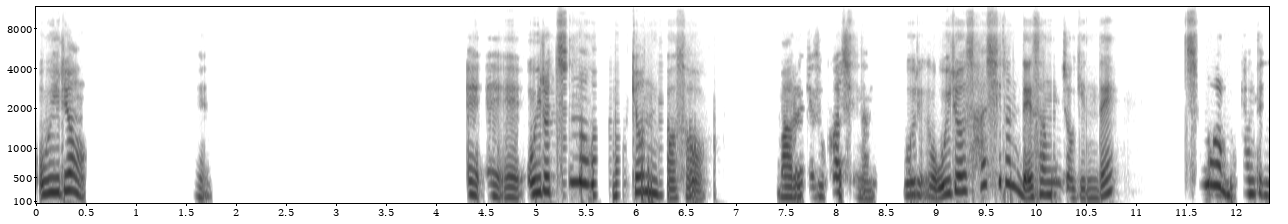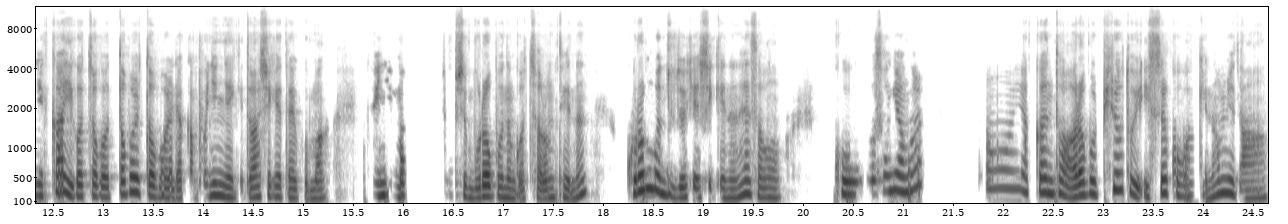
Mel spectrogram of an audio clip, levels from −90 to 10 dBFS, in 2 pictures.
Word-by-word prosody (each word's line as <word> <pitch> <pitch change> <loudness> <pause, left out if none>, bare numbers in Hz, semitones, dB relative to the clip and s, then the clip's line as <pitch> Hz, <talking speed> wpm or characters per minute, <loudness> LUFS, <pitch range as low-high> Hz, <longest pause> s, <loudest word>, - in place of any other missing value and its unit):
오히려 245 +6 +5 1.1
예. - - -8 2.6
예예예. 180 -5 0
오히려 250 +4 +7
침목을 405 - +4 0.2
못 200 +1 -4
견뎌서 230 -12 +2 0.7
말을 175 +2 +2
계속하시는 180 - -3 0.3
오히려 205 -1 0
오히려 225 - +6
사실은 375 +1 +1
내상적인데 205 - +1 0.6
침묵을 375 -2 +3
못 205 - 0
견디니까 230 +1 0
이것저것 185 -5 0
떠벌떠벌 195 -9 +1
약간 150 0 -5
본인 195 -1 -1
얘기도 165 0 -3
하시게 180 0 -3
되고 155 -3 -6
막 145 +2 -5 0.4
괜히 200 0 0
막 200 - -2 0.3
조금씩 205 -4 -6
물어보는 170 0 +1
것처럼 150 +1 -4
되는 165 - -3 0.4
고런 270 +6 +4
분들도 210 - +1
계시기는 160 -1 -5
해서 165 -7 -2 0.5
고 215 -1 0
성향을 270 +5 -1 0.6
어 315 - -8 0.3
약간 245 -2 0
더 225 -6 0
알아볼 205 +6 +3
필요도 285 -3 -1
있을 210 +6 -1
것 200 -3 -6
같긴 175 -3 -8
합니다. 165 -9 -2
200 Hz, 280 characters per minute, -21 LUFS, 165-245 Hz, 2.6 s, 오히려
